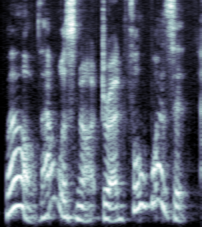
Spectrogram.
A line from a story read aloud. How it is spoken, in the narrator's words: asked Sylvie, catching her breath, giggling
